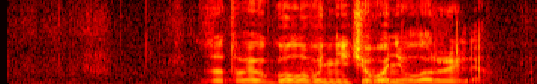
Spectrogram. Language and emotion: Russian, angry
